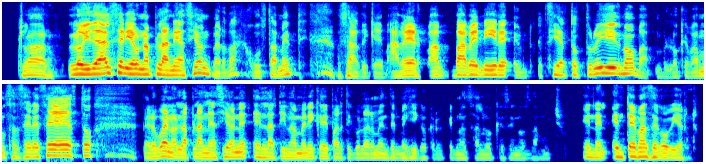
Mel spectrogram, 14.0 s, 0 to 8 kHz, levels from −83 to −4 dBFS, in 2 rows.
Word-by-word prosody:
Claro. 130 -6 -4
Lo 155 +2 +6
ideal 165 +4 +8
sería 175 -4 +6
una 150 -1 +3
planeación, 140 +5 +1
¿verdad? 155 +1 -9
Justamente, 130 +9 -9 0.3
o - - -16
sea, - - -4
de - - -15
que: - - -10
"A 110 - -4
ver, 130 +1 +4
va 125 -1 -3
a - - +6
venir, 140 0 +4
eh, 140 - +1 0.3
cierto 135 -2 -6
turismo, 175 +1 +2
va - - -11
lo 105 +4 -18
que - - -16
vamos 115 +4 -11
a - - -9
hacer 140 +3 -7
es 140 +3 -5
esto, 175 0 +4 0.5
pero 120 -3 -8
bueno", 150 -2 0
la 120 0 -4
planeación, 125 +3 -3
eh, 145 - -5
en 130 -2 -6
Latinoamérica 125 0 -6
y - - -4
particularmente 115 -1 -12
en 110 - -15
México, 110 0 -13
creo 105 0 -25
que 110 +1 -21
no 105 - -16
es 105 - -21
algo 105 0 -18
que 105 - -25
se 110 - -25
nos 100 0 -21
da 95 - -25
mucho, 105 +1 -24 0.2
en 135 -2 -7
el 125 - -6
en 140 -2 -3
temas 145 -1 +1
de 135 - -4
gobierno. 115 -3 -6
130 Hz, 235 wpm, -22 LUFS, 115-150 Hz, 0.5 s, ideal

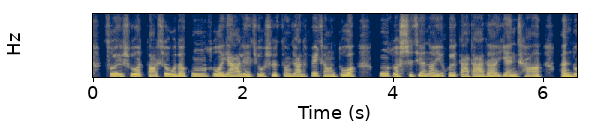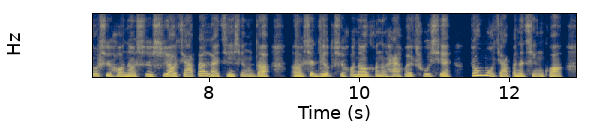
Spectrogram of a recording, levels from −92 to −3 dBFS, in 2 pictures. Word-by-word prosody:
所 245 0 +1
以 - - +2
说 220 -1 +1
导 205 - -2
致 235 +5 -1
我 210 -4 +3
的 165 -2 +1
工 230 +3 0
作 205 -5 0
压 225 +4 +2
力 205 -3 +3
就 195 0 -3
是 180 -1 -3
增 215 +4 0
加 220 -1 +2
得 205 - 0
非 255 +1 0
常 185 -6 -2
多， 185 -1 0 0.3
工 250 0 +1
作 220 -3 0
时 190 -1 -1
间 210 - -1
呢， 230 -3 +3
也 175 - -2
会 180 0 -2
大 200 0 -1
大 200 0 +1
地 170 -2 0
延 185 +3 0
长， 185 -2 -2 0.2
很 175 +1 +3
多 235 +4 +1
时 175 -5 -2
候 210 0 +1
呢， 175 -2 +4
是 200 0 -1
需 200 +3 -6
要 195 -4 +3
加 220 +3 0
班 250 +2 0
来 175 -7 +1
进 175 0 -1
行 185 0 -6
的， 175 -4 +1 0.2
呃， 165 +2 +1
甚 235 +4 +2
至 215 - +3
有 180 - +3
的 - - -14
时 185 - -3
候 200 +1 -2
呢， 195 -1 +5
可 165 -7 -5
能 145 - 0
还 180 +3 0
会 195 -3 -1
出 225 +4 -3
现 205 -5 -1 0.3
周 290 +1 +5
末 290 -7 +2
加 180 -3 -1
班 185 -2 +1
的 165 - +2
情 175 +1 -4
况。 185 -4 0
195 Hz, 305 characters per minute, -20 LUFS, 180-220 Hz, 0.3 s, 呢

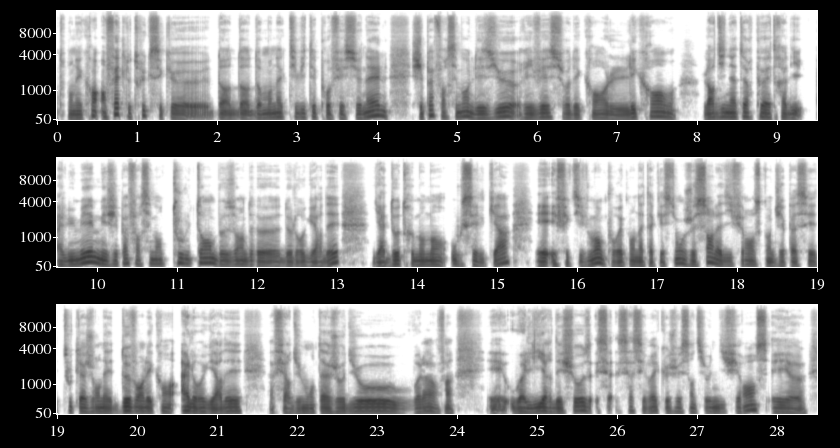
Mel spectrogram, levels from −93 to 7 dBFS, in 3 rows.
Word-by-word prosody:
ton 85 -2 -4
écran. 80 - +1
En - - +2
fait, 160 0 +1
le - - -3
truc 130 -3 -4
c'est - - -1
que, 85 - -3
heu, 75 -7 0
dans 80 +1 0
dans 85 -2 -1
dans 80 +2 -1
mon 90 +2 0
activité 95 -1 -3
professionnelle, 115 +9 +1 0.3
j'ai - - +2
pas 135 - -1
forcément 105 -1 -1
les 80 -1 0
yeux 110 +1 +3
rivés 85 +3 0
sur 85 -3 -1
l'écran 85 0 -2
l'écran 95 +6 0 0.3
l'ordinateur 100 +2 +1
peut 100 -1 +1
être 90 0 -1
alli 85 -1 -2
allumé. 95 +11 +4
Mais 105 -8 +4
j'ai 90 +2 0
pas 110 - -2
forcément 100 -1 -3
tout 120 -2 +1
le 105 - -4
temps 125 +3 +1
besoin 90 -3 0
de, 90 0 -3
heu, 75 -2 +1
de 80 - -4
le 80 -1 -3
regarder. 75 - 0 0.4
Il - - -10
y - - +2
a 70 - +2
d'autres 90 +5 0
moments 85 0 +1
où 100 -4 -2
c'est 85 - +3
le 75 - -5
cas. 115 - 0 0.3
Et - - +3
effectivement, 95 +11 +1
pour 80 -7 -5
répondre 80 +2 -1
à - - -2
ta 70 -1 -4
question, 110 +10 -1
je 85 -4 -2
sens 130 - +4
la 90 - +4
différence 85 +1 -3
quand 75 -3 -4
j'ai 75 +2 -3
passé 80 +3 -2
toute - - -7
la 90 - +4
journée 85 0 0
devant 95 -1 +4
l'écran 90 -1 -1
à 100 0 +6
le 95 - +4
regarder, 85 +2 +2 0.3
à - - -10
faire 80 -2 -1
du 80 +1 -4
montage 80 0 0
audio 85 +2 0 0.4
ou 75 -2 -4
voilà, 90 +4 0
enfin, 80 -2 -4 0.4
et - - -2
ou, 85 - +1
à 85 - +4
lire 85 +2 +3
des 85 0 +1
choses. 105 +2 +2
Ça - - -1
ça 100 - -4
c'est 90 -1 -2
vrai 95 +3 -2
que - - -6
je 85 0 -6
vais 85 - -2
sentir 85 +1 -4
une 90 0 -1
différence 95 +9 0
et 85 -1 +1
heu, 75 -2 0
90 Hz, 210 wpm, -24 LUFS, 80-100 Hz, 0.4 s, à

